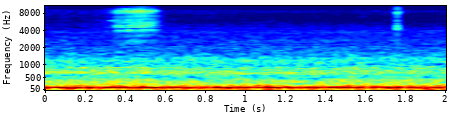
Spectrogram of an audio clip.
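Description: Steady road noise with a low engine hum, heard inside a Chevy Spark's cabin while it cruises on the highway.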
